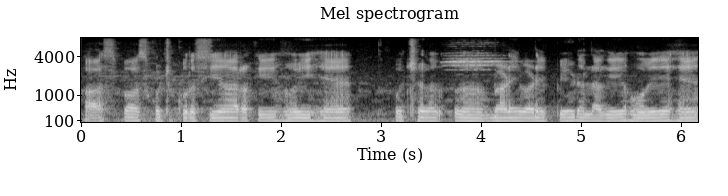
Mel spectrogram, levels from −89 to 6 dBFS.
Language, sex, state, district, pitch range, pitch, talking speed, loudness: Hindi, male, Punjab, Fazilka, 105-110 Hz, 105 Hz, 115 wpm, -14 LUFS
